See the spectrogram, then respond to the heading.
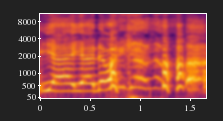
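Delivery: high-pitched, loud, laughing delivery.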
